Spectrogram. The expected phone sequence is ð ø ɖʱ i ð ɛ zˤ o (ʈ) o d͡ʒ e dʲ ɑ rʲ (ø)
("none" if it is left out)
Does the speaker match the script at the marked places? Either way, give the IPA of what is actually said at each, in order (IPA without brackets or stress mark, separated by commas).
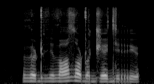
ɖ, ø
